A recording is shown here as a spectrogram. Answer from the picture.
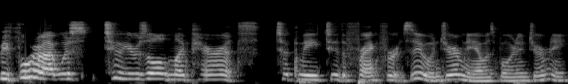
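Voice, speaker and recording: With a plain, everyday voice, a woman speaks at a moderate pace and fairly high pitch, with ordinary pitch variation and hardly any pauses. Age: 60s. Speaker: author. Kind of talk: interview.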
